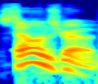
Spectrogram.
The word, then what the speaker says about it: Selinsgrove: I think that's how you pronounce it. Selinsgrove, yes, Pennsylvania, which is not far, I don't think, from Lancaster.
